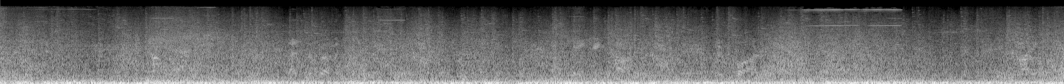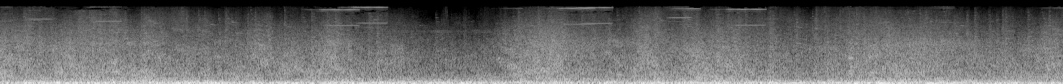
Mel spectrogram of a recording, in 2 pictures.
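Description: Laser guns fire rapidly in a busy space battle.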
